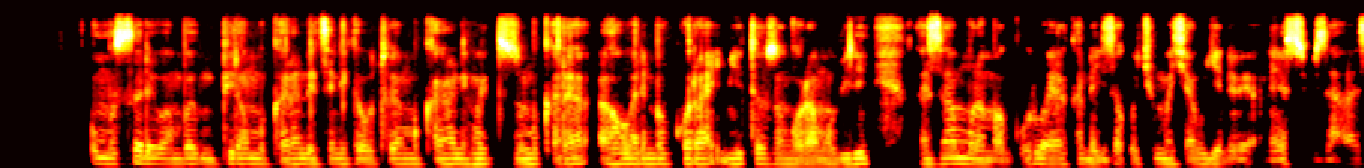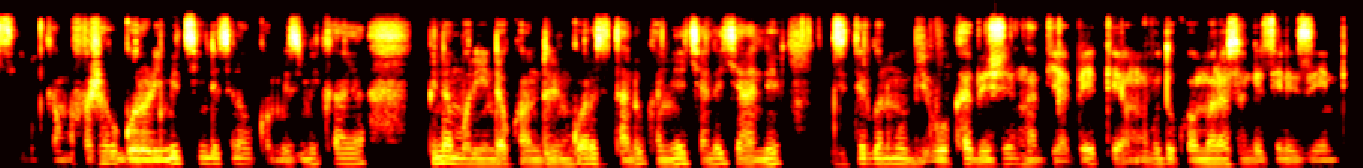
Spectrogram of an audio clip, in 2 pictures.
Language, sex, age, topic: Kinyarwanda, male, 18-24, health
